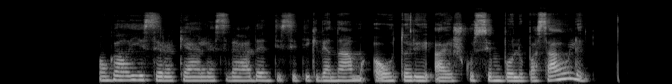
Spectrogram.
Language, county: Lithuanian, Kaunas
